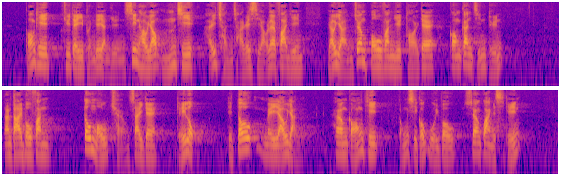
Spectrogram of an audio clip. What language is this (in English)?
Cantonese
